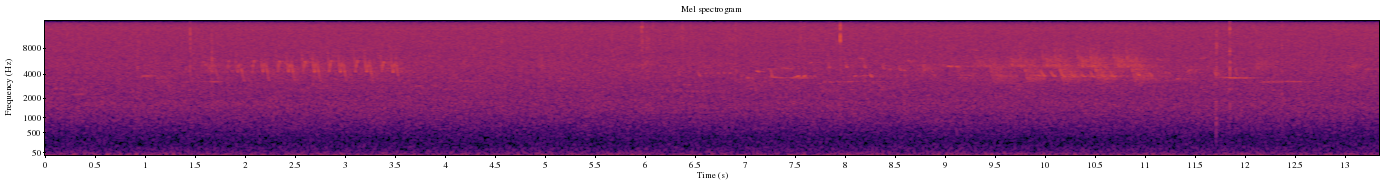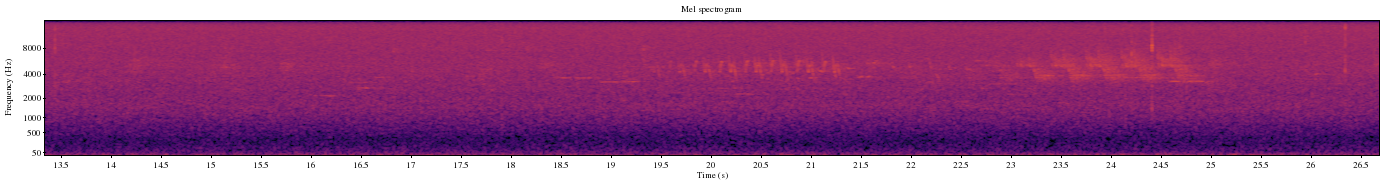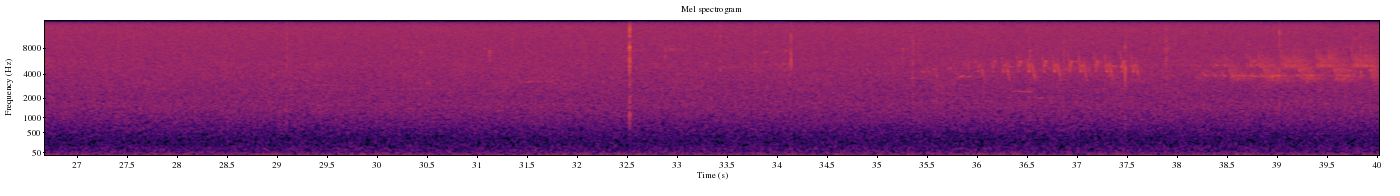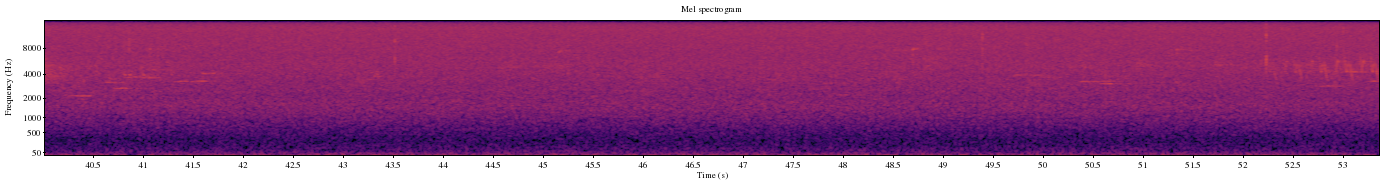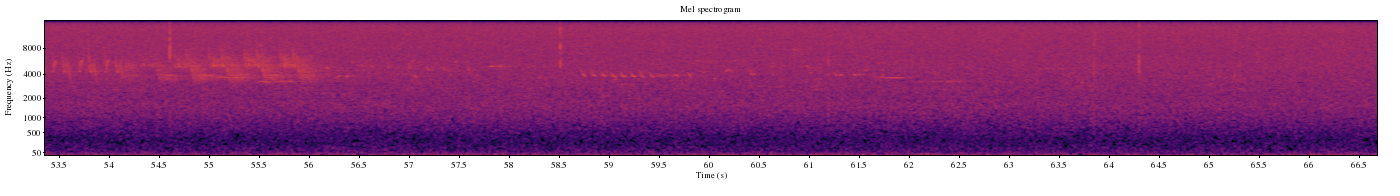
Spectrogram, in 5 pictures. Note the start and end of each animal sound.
[1.39, 3.84] Ovenbird (Seiurus aurocapilla)
[6.32, 12.51] Winter Wren (Troglodytes hiemalis)
[8.71, 11.28] Ovenbird (Seiurus aurocapilla)
[11.69, 12.77] Black-capped Chickadee (Poecile atricapillus)
[18.20, 19.47] Black-capped Chickadee (Poecile atricapillus)
[19.43, 21.47] Ovenbird (Seiurus aurocapilla)
[22.84, 25.16] Ovenbird (Seiurus aurocapilla)
[35.69, 37.78] Ovenbird (Seiurus aurocapilla)
[38.04, 40.30] Ovenbird (Seiurus aurocapilla)
[39.78, 40.96] Hermit Thrush (Catharus guttatus)
[40.78, 41.69] Black-capped Chickadee (Poecile atricapillus)
[49.64, 50.82] Black-capped Chickadee (Poecile atricapillus)
[52.28, 56.35] Ovenbird (Seiurus aurocapilla)
[56.21, 61.76] Winter Wren (Troglodytes hiemalis)
[61.49, 62.73] Black-capped Chickadee (Poecile atricapillus)

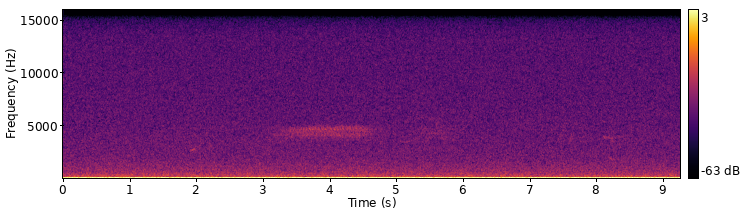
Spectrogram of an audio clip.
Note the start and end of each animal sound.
[2.91, 4.82] Pine Warbler (Setophaga pinus)

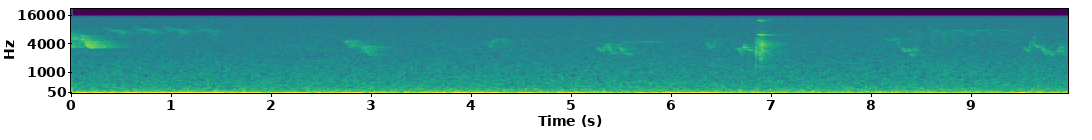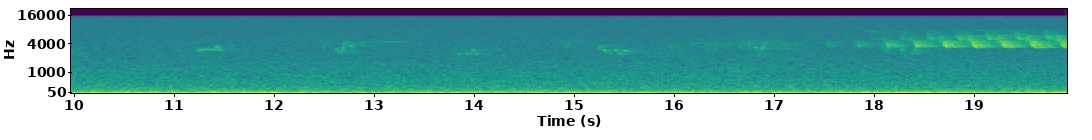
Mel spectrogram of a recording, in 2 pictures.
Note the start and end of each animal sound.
[0.00, 0.61] Ovenbird (Seiurus aurocapilla)
[0.00, 1.59] Blackburnian Warbler (Setophaga fusca)
[2.43, 19.93] Red-eyed Vireo (Vireo olivaceus)
[6.75, 7.14] Hairy Woodpecker (Dryobates villosus)
[8.23, 9.61] Blackburnian Warbler (Setophaga fusca)
[15.92, 19.93] Ovenbird (Seiurus aurocapilla)

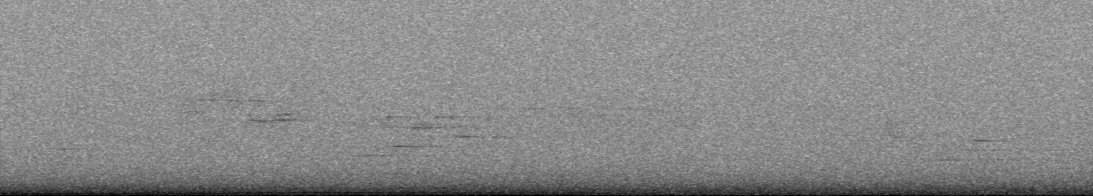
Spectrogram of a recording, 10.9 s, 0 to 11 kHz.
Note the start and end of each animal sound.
[1.84, 3.03] Black-throated Green Warbler (Setophaga virens)
[3.63, 5.18] Hermit Thrush (Catharus guttatus)
[9.25, 10.14] Hermit Thrush (Catharus guttatus)

